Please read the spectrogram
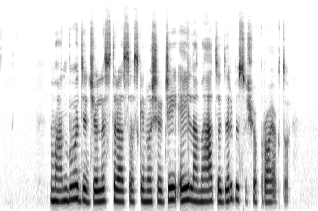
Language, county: Lithuanian, Klaipėda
